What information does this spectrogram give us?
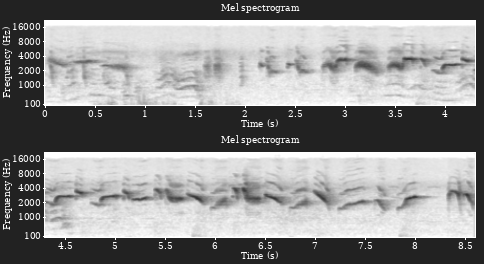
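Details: Chinese hwamei song: a continuous, fast-flowing warble of looping whistled notes that rise and fall, bright and varied, running without pause through most of the stretch after a softer start.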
